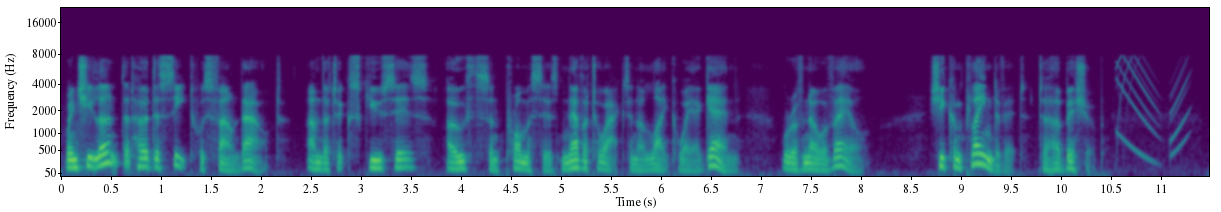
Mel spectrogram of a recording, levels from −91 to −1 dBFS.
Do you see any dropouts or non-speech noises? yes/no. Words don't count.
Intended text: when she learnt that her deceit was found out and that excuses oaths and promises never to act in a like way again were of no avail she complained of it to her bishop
yes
